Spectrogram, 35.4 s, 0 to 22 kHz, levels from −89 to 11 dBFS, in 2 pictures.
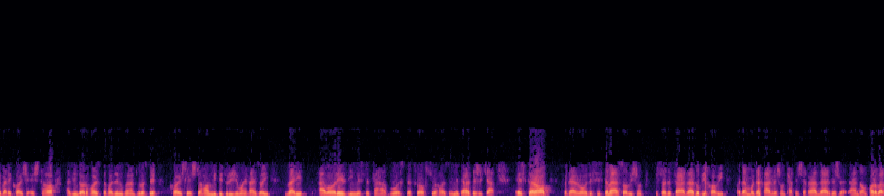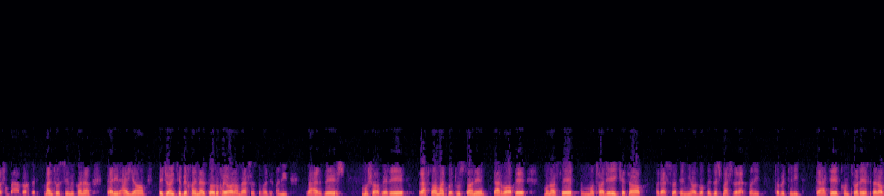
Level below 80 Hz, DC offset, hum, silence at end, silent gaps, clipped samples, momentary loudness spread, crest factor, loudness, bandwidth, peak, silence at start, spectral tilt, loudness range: -62 dBFS; under 0.1%; none; 0 s; none; under 0.1%; 12 LU; 18 dB; -19 LUFS; 4.4 kHz; 0 dBFS; 0 s; -9.5 dB/octave; 4 LU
